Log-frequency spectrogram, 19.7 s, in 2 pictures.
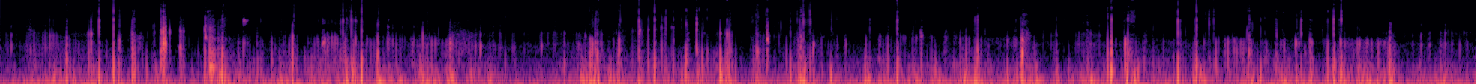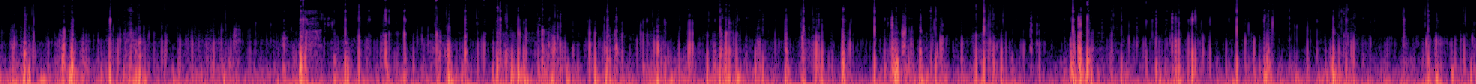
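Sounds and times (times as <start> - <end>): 
ASMR ear licking in the right ear: 0.1 - 19.6.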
